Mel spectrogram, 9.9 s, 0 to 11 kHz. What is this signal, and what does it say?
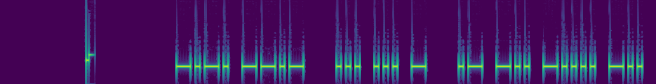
Morse code, heard as a keyed tone, about 17 wpm, 700 Hz. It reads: CQ SST AD6D
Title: K1USN SST QSO Practice - 17wpm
